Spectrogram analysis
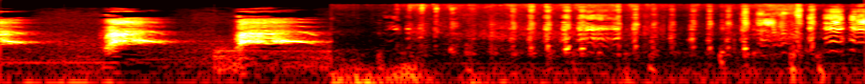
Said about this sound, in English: And that is what a fox sounds like. It's very strange. Cute. I mean, no, it's cute, but it's kind of strange.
